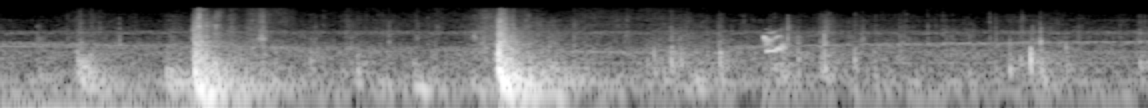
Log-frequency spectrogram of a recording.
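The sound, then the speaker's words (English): Two solid thuds as a couple shut the doors of a red car, about a second apart, followed by a few soft, scattered steps and faint clicks as they walk into a terraced home, against a low background hum. “The couple exit a red car and walk into a terraced home.”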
